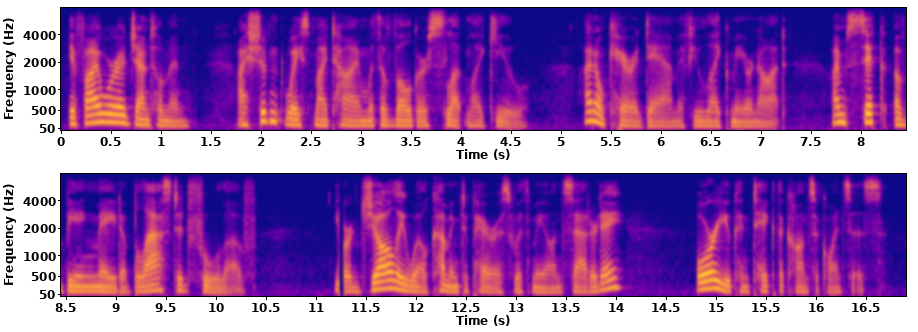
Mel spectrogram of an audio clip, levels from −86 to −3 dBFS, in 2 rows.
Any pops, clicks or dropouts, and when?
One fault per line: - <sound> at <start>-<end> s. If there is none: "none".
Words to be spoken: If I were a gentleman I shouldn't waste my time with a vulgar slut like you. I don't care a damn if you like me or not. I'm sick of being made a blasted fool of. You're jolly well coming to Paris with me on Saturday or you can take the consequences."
- dropout at 11.2-11.3 s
